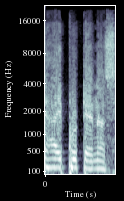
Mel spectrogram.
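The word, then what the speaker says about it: hypotenuse: तो हाइपोटेन्यूज होता है लेकिन पढ़ते हाइपोटेनस है, पढ़ते हाइपोटेनस है, ई साइलेंट रहता है।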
